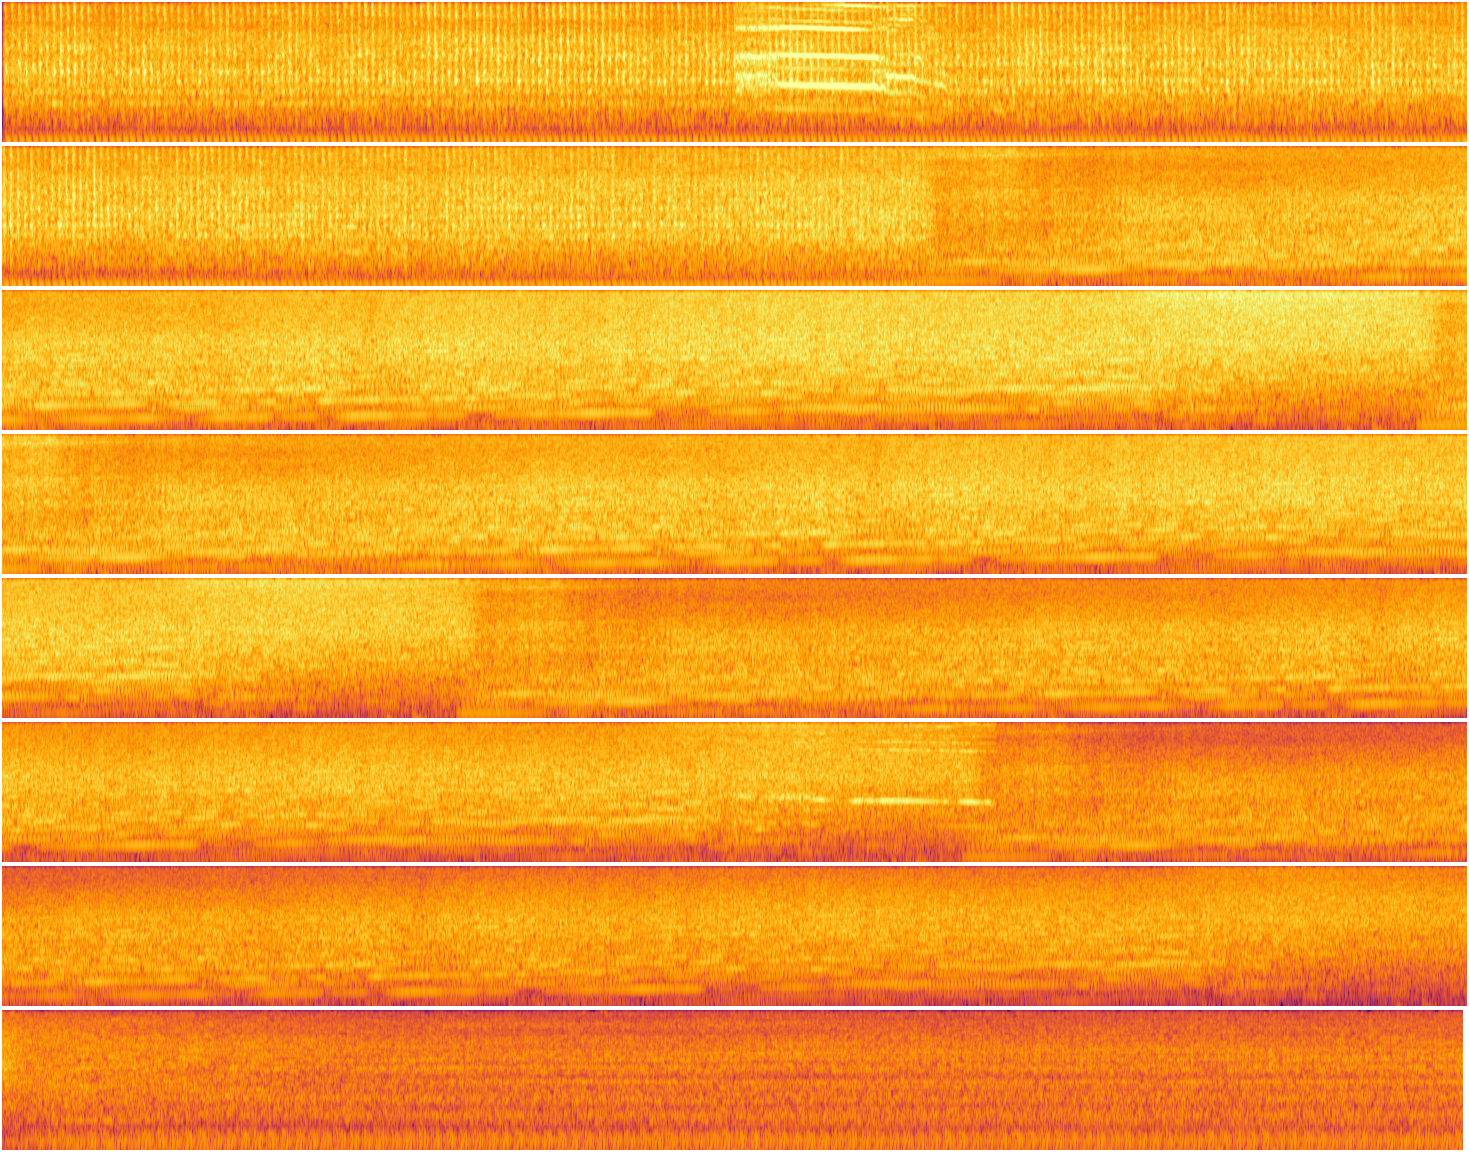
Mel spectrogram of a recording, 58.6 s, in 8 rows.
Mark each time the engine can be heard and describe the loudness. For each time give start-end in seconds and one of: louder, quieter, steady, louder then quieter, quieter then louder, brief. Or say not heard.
0.0-58.5 quieter.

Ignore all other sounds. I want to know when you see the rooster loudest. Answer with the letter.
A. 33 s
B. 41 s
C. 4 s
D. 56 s
C.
